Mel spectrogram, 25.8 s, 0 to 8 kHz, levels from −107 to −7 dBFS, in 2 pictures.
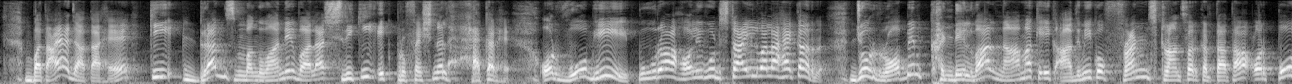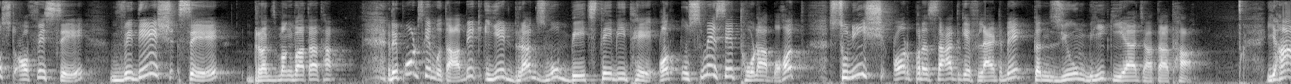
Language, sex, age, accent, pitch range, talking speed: Hindi, male, 30-49, native, 155-245 Hz, 155 wpm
